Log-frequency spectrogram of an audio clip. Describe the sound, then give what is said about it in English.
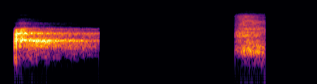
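A deep breath drawn in, heard alone and fairly faint as a breathy rush lasting about a second. After a pause comes a second, shorter breath. “Takes a deep breath in. Motions towards his chest.”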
